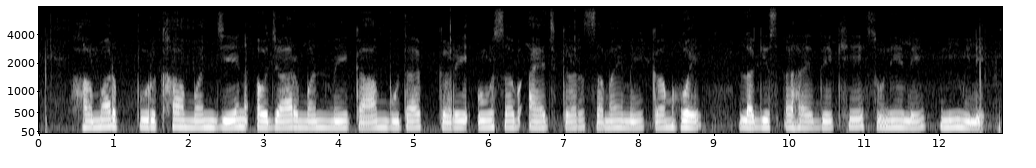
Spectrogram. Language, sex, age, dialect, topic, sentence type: Chhattisgarhi, male, 25-30, Northern/Bhandar, agriculture, statement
